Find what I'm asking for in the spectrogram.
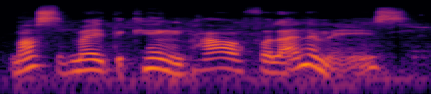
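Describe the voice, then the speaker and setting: A woman's voice: fairly low pitch, expressive, a little fast, fairly bright tone, a little hiss or hum, poor audio. An actor playing a curious young city woman who keeps questioning and objecting, in a radio play. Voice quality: questioning, indignant. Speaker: student character.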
